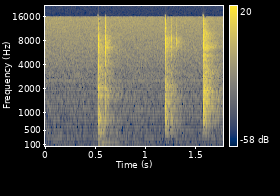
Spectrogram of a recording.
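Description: Sharp small clicks as a knife pries a MAC eyeshadow pan out of its plastic base, three distinct close snaps with a pause after the first.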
